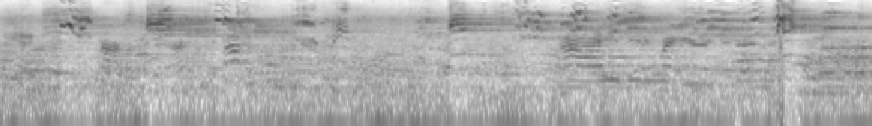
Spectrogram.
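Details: A flock of captive lorikeets at feeding time with nectar in an aviary at Bird Kingdom, Niagara Falls, Canada, gives shrill, harsh, continuously overlapping screeches and chattering squawks, with faint human voices in the background.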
